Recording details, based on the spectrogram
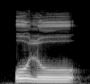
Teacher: اولو حمزہ کو تحقیق سے پڑھیں گے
